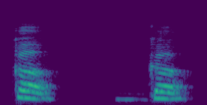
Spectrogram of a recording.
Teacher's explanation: back of tongue and soft palate, अब यहाँ पे जब आप क बोलते हो तो यू विल सेंस कि आपकी आवाज बहुत पीछे से आती है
